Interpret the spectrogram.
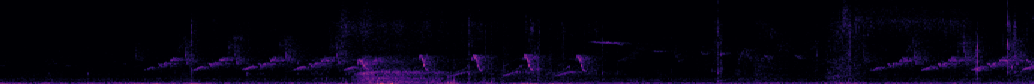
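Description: A songbird singing repeated phrases of short rising whistled notes, with low rumbling underneath and a single louder thump about three seconds in.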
